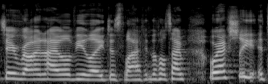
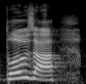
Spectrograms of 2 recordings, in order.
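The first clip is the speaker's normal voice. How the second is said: ordinary talk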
